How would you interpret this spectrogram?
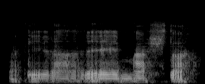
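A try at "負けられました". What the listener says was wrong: Good, yeah. Makeraremashita. Excellent.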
